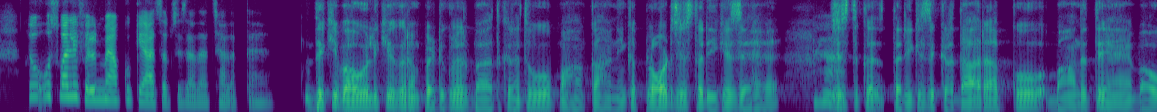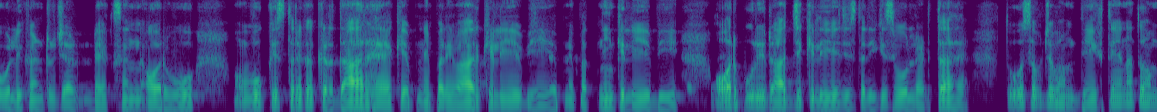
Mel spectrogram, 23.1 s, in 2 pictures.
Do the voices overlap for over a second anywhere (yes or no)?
no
